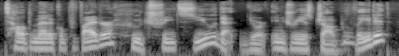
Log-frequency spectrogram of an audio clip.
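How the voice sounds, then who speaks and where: Man acting as a low-voiced, reassuring office paperwork helper. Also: big pitch swings, fairly quick, darkish tone, dry recording, clean studio sound. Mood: official, instructive. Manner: rambling, hesitant asides with stammered repeats, reassuring. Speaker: roleplay performer playing a workers' compensation claims helper. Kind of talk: loud-spoken ASMR roleplay, reading forms aloud with ad-libbed asides.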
